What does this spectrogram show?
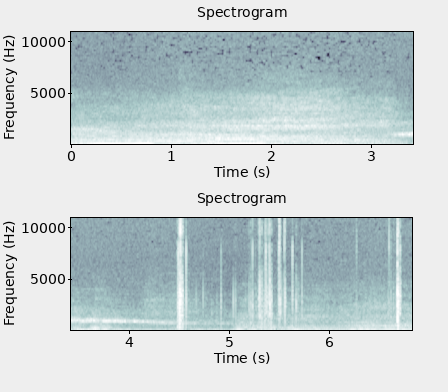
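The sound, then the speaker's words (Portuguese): A motorcycle engine roars past outside, loud and droning at first, then its pitch slides downward as it moves away, followed by a few sharp clicks and lingering road noise. “Desculpa a moto aí.”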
